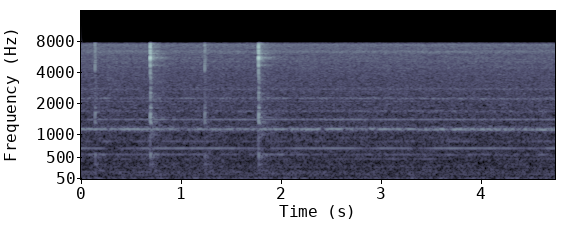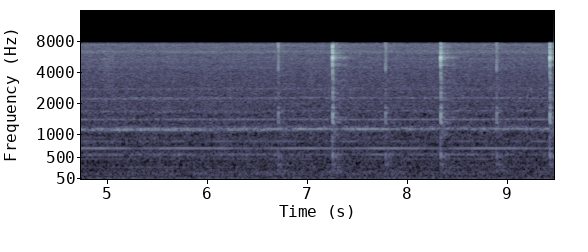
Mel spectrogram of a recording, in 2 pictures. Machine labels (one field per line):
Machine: valve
